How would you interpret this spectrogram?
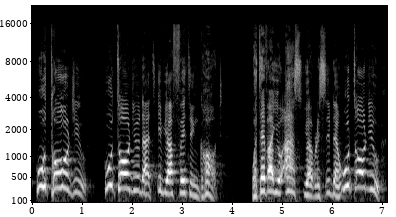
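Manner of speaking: loud, high-pitched demand; challenging sceptic. Acted. Voices a sceptic challenging the believer.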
